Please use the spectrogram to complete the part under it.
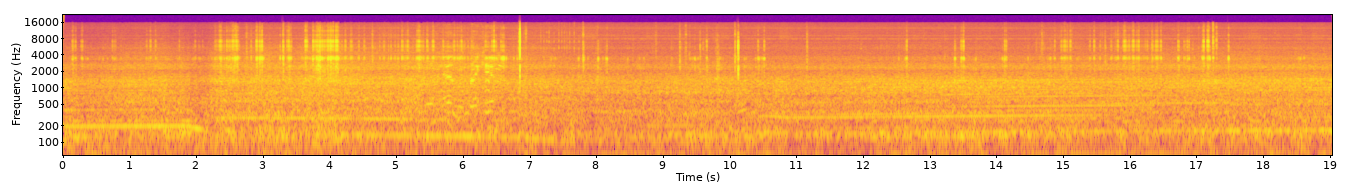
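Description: A car engine roars loudly and changes pitch as the driver shifts gears.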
